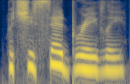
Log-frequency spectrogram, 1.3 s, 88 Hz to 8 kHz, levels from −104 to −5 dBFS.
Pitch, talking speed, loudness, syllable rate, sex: 200 Hz, 185 wpm, -14 LUFS, 5.1 syllables/s, female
